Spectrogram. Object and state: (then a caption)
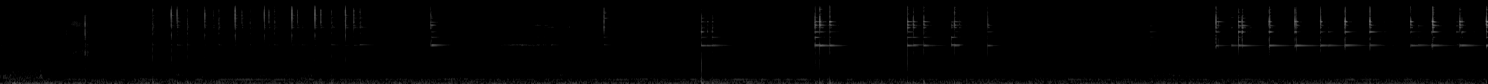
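Ceramic mug, empty. Long nails tap and scratch a tall, white, conical ceramic mug with a colourful text print, hollow and empty. Bursts of quick, bright clicks and clinks come in clusters, each with a brief, high ringing tone that dies away almost at once, against a quiet background.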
